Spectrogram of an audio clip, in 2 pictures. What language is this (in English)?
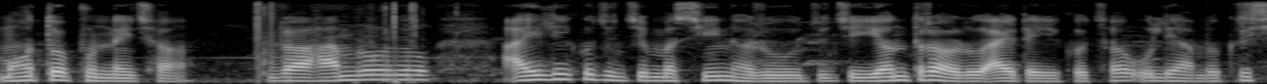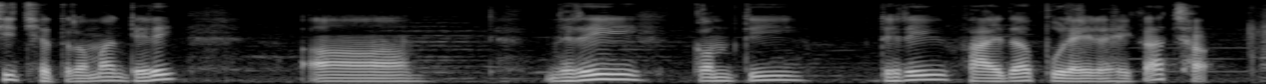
Nepali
